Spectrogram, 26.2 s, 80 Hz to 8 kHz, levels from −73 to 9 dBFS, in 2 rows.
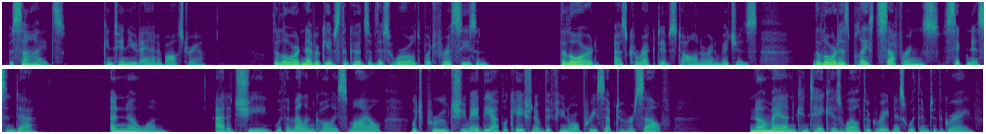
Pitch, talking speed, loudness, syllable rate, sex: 150 Hz, 150 wpm, -21 LUFS, 5.1 syllables/s, female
